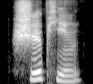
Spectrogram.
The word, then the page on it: 食品: shí pǐn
